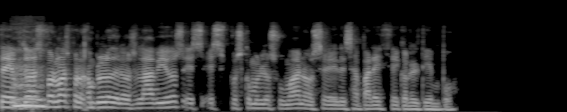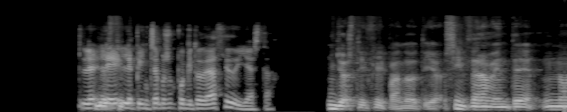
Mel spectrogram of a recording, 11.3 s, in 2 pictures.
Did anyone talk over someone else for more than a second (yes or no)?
no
